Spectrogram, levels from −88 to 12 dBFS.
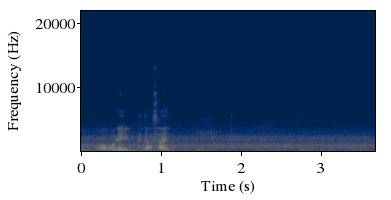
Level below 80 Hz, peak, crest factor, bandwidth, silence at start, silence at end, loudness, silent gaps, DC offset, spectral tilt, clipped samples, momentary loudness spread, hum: -78 dBFS; -22 dBFS; 24 dB; 15 kHz; 0 s; 0 s; -46 LUFS; none; under 0.1%; -6 dB/octave; under 0.1%; 15 LU; none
